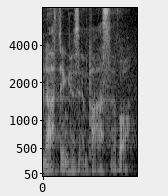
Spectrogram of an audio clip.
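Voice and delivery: ordinary delivery

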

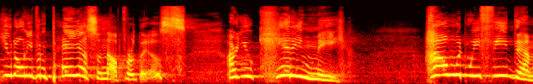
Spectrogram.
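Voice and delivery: high, panicked protest; Philip freaking out. Acted. Philip panicking at Jesus over feeding the crowd, high and frantic. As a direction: squeal it out like a disciple in a panic. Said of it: "Philip freaks".

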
